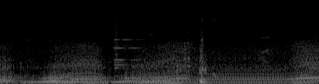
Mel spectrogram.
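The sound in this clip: Car engine revving in the BeamNG driving game while the car drifts, with a steady engine drone whose pitch rises and falls, plus one or two brief clicks.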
